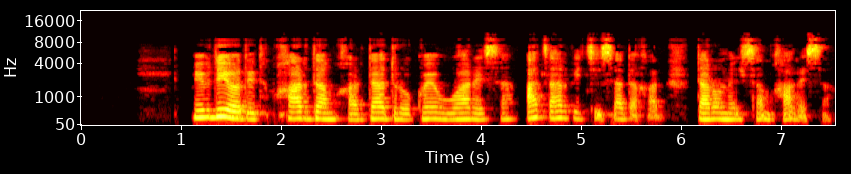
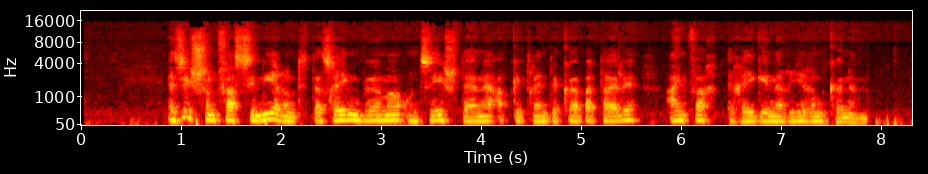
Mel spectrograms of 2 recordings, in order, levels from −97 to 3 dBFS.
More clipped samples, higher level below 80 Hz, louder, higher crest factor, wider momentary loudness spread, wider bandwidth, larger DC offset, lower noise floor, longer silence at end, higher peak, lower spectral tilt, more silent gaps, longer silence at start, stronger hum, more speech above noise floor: neither; second, -70 dBFS vs -56 dBFS; first, -19 LUFS vs -29 LUFS; about the same, 20 dB vs 18 dB; first, 12 LU vs 9 LU; second, 11 kHz vs 16 kHz; neither; first, under -90 dBFS vs -56 dBFS; about the same, 0.05 s vs 0.15 s; first, 0 dBFS vs -10 dBFS; second, -2.5 dB/octave vs -5 dB/octave; neither; first, 1.1 s vs 0.05 s; neither; first, over 69 dB vs 28 dB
